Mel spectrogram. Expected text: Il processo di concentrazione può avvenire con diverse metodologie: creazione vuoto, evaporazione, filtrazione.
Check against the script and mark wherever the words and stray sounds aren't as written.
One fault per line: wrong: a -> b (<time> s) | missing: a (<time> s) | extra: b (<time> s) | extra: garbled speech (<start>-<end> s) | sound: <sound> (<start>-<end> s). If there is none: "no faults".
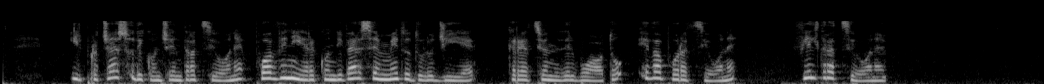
extra: del (5.6 s)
